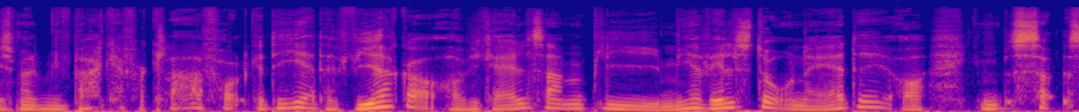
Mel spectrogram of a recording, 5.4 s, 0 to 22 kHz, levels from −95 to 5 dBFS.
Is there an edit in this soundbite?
no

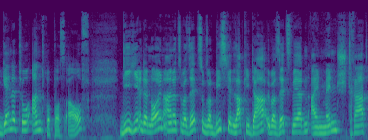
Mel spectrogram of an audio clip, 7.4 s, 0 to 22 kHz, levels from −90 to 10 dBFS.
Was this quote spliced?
no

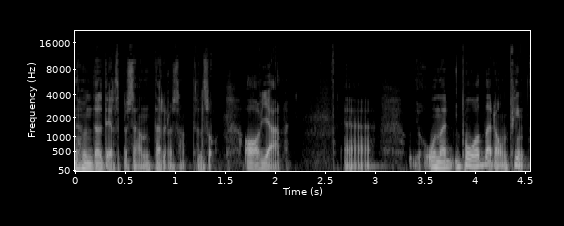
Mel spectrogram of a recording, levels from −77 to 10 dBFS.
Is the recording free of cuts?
no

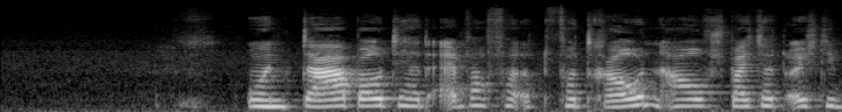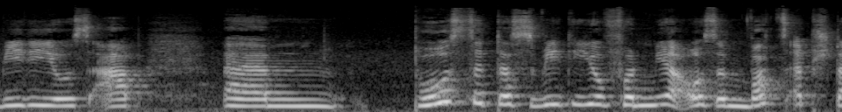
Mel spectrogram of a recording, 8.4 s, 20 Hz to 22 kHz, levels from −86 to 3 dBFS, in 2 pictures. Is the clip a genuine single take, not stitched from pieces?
yes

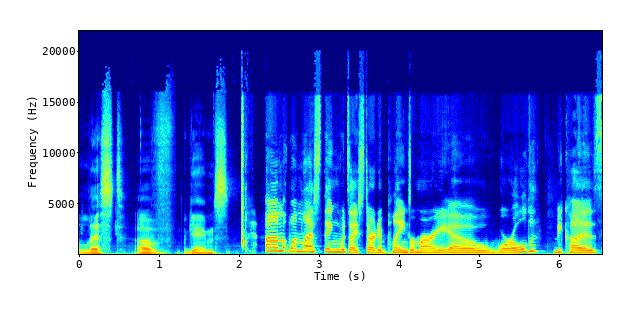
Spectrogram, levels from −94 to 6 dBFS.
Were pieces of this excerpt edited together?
yes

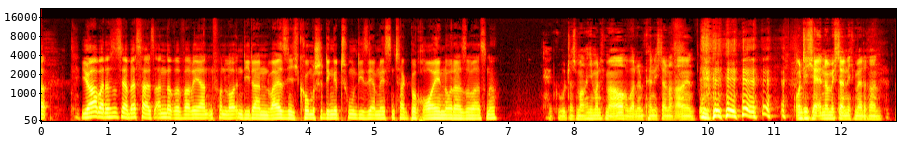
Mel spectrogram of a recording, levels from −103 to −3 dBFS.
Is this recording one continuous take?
yes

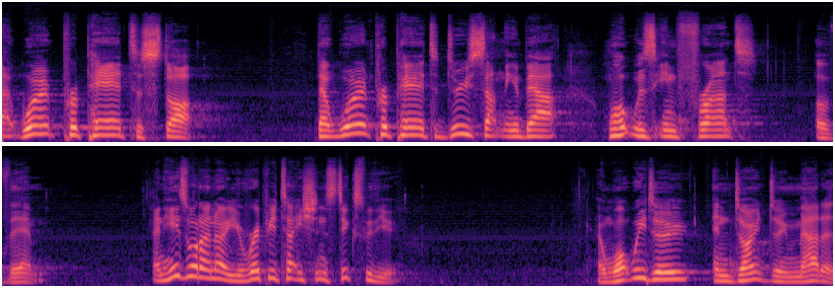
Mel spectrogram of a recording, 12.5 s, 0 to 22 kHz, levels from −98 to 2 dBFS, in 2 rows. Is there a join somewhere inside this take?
no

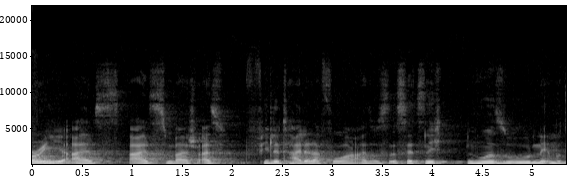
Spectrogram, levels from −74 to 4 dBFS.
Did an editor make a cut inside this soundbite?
no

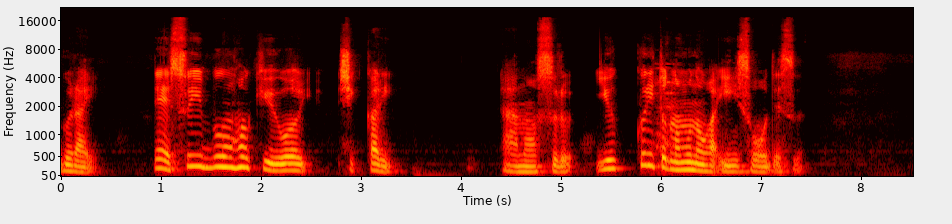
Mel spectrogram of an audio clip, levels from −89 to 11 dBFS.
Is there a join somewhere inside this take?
no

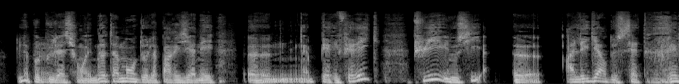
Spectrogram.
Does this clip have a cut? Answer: yes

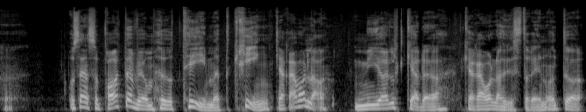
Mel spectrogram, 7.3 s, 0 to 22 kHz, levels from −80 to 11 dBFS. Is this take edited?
no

